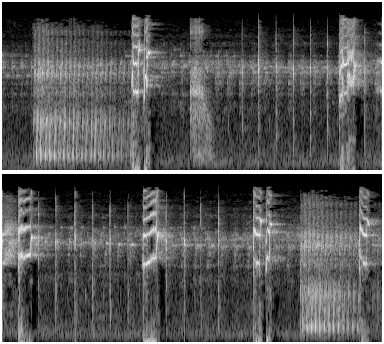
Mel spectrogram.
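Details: Lovebird giving its ngekek chatter: continuous high buzzy chattering punctuated by sharp clicks and short shrill squeaks, busy and fast throughout.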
